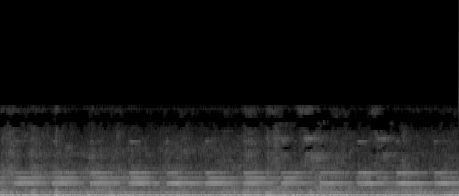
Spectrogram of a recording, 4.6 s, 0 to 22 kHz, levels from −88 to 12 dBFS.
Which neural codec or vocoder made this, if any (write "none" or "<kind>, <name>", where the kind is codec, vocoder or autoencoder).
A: none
